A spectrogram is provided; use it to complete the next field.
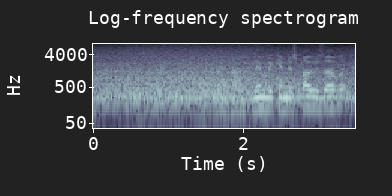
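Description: Loud noise fills the background. The sound is dry, with no echo. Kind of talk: casual vlog commentary. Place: open country. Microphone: phone near.

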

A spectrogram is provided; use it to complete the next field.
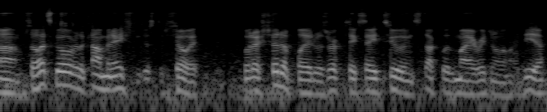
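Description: Over light background noise, a man with an American accent talks at a very fast pace, at a medium pitch with ordinary pitch variation. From US Northeast (Connecticut). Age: 50s. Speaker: chess master giving a lecture. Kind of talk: lecture. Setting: online club lecture with audience. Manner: halting with frequent fillers. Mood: relaxed, enthusiastic storytelling. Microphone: webcam.

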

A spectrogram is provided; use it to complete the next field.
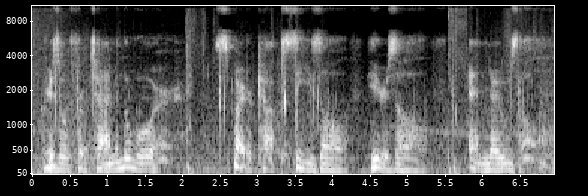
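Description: A man performs a put-on character voice at a very slow pace. Loud background noise runs under it. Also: medium pitch for a man.

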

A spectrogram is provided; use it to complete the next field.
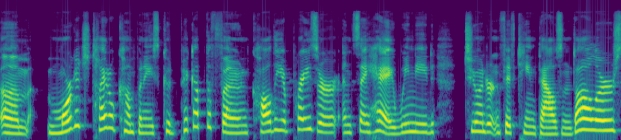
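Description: A woman with an American accent, fairly high-pitched and lively in intonation, at a moderate pace against a quiet background. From northern West Virginia. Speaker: auto finance manager and consumer advocate; podcast guest. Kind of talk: casual interview. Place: home room. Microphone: studio mic.

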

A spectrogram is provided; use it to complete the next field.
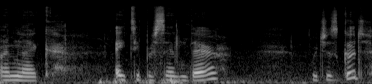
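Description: A woman's very slow speech with vocal fry, ordinary pitch variation, a dry sound with no echo and light background noise. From South Africa. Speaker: vlogger and real estate agent. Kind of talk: casual vlog monologue. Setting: outdoors walking dog. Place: street. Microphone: phone near.

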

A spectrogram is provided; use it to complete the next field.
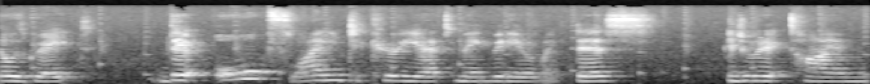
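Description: A woman speaks at a moderate pace. Music plays in the background amid audible room echo. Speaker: reaction video host. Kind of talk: casual vlog chat. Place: home room. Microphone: camera far.

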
